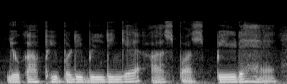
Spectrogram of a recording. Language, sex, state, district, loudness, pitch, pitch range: Hindi, male, Himachal Pradesh, Shimla, -16 LUFS, 115 Hz, 110-120 Hz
